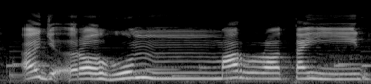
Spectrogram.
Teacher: mim mati atau mim sukun bertemu dengan mim, bacanya juga didengungkan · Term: idgham mimi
